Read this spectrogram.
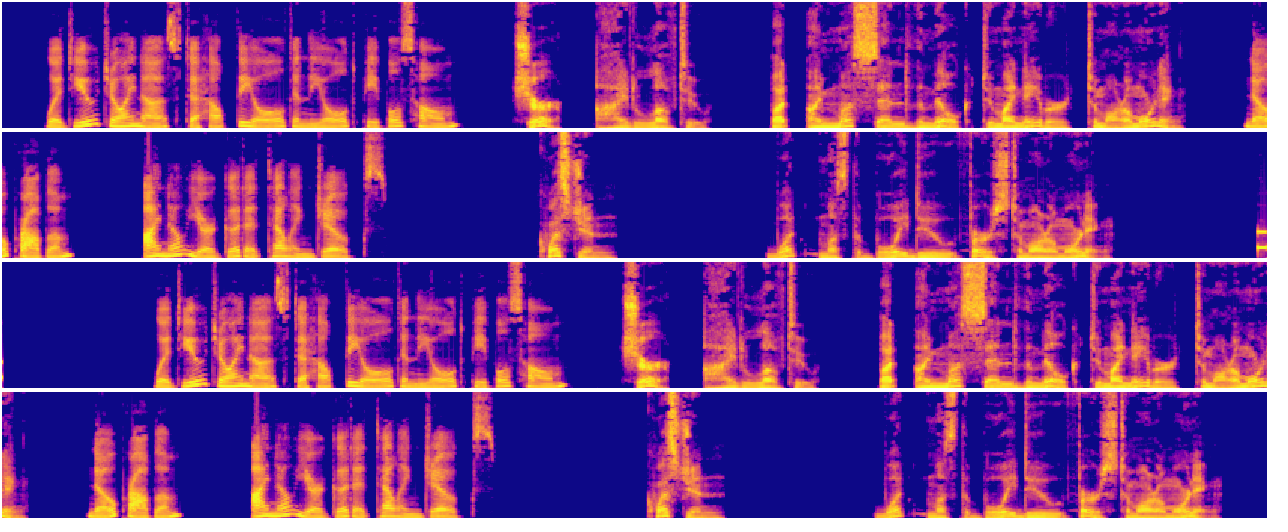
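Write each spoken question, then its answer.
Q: What must the boy do first tomorrow morning?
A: Send the milk to his neighbor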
